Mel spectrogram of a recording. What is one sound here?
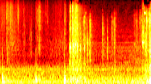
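A metal door latch slides open with a clack.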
